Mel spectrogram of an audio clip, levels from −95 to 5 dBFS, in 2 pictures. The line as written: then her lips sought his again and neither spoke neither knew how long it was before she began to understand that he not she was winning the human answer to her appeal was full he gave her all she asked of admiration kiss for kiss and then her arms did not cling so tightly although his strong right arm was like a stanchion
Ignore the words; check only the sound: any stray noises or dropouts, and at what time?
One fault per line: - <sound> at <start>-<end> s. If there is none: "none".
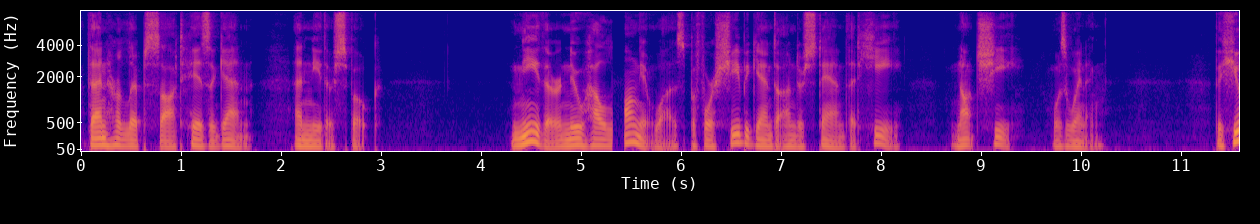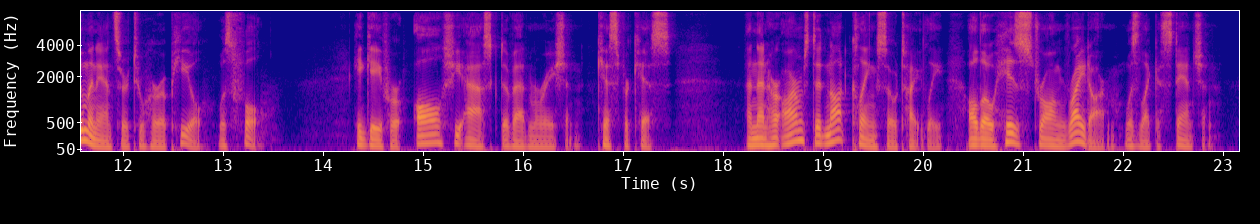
- dropout at 5.3-5.4 s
